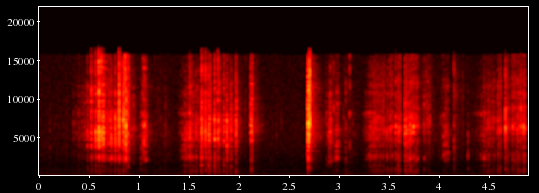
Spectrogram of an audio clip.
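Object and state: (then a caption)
Dry soap bar. A metal blade scrapes layers off a solid, dry turquoise soap bar with a magenta rim, held in the hand. Bursts of dry, bright scraping and crumbling come in short passes, broken by a sharp click near the middle.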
